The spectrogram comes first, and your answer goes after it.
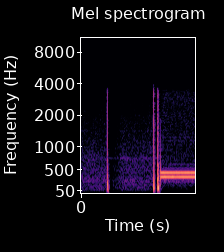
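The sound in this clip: Telephone line tone after a radio call-in caller's line dropped: three sharp clicks, two close together, then a steady low electronic tone that holds to the end.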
